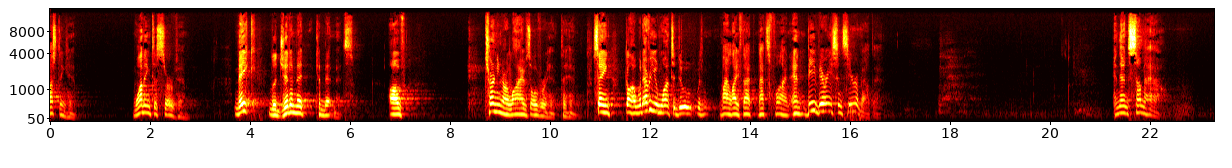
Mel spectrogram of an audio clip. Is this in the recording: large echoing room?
yes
